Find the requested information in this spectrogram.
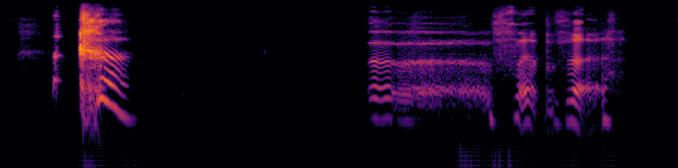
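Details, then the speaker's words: Girl giving a sharp, aggressive, explosive sneeze with a short inhaled lead-in, followed after a pause by vocal sounds; allergies/sinuses noted. "Oh my god! That is some aggressive sneezing."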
